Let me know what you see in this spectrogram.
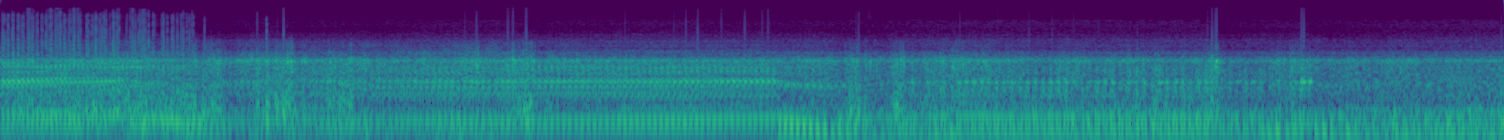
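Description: Motorcycle engine running at road speed, heard from a helmet-mounted camera. About four seconds in, the engine note drops, then holds steady again.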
